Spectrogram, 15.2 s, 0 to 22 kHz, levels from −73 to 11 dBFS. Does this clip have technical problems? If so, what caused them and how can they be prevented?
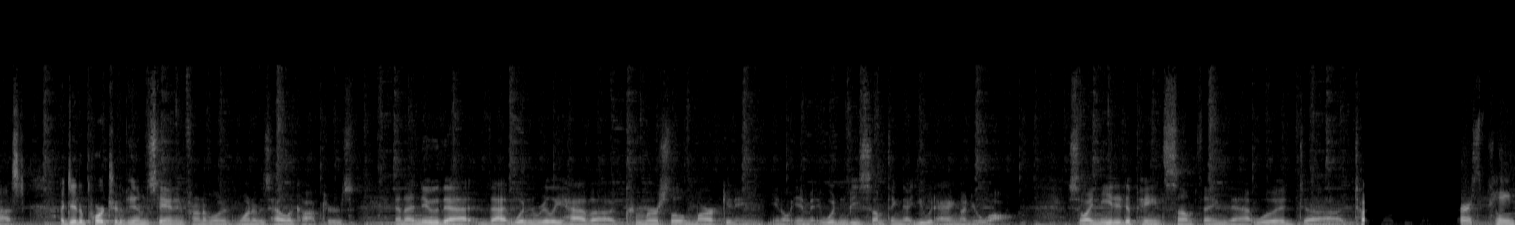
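Yes. The signal feed was likely interrupted for just under a second while the chain after the break stayed live. This causes an audio dropout to a faint residue from 13.65 to 14.61 s, where the sound cuts abruptly to a faint leak, roughly 35 dB below its normal level, then returns just as suddenly. Securing cables and connectors and monitoring the input for sudden level collapses would prevent it.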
